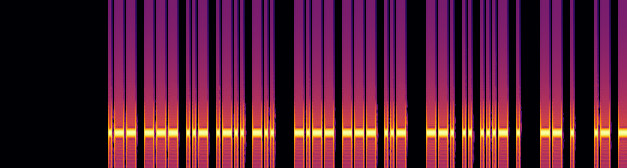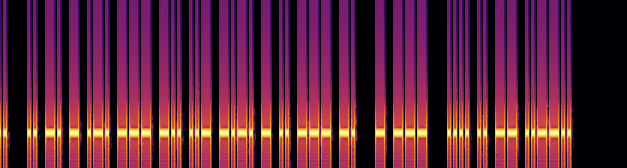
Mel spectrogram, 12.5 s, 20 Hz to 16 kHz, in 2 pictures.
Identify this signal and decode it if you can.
Morse code, heard as a keyed tone, about 40 wpm, 700 Hz. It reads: WOULD YOU GIVE ME AN INTRODUCTION TO HIM?
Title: Sentences from Top 1000 Words 40wpm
